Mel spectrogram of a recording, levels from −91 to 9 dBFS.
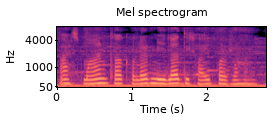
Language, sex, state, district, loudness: Hindi, male, Chhattisgarh, Raipur, -15 LUFS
